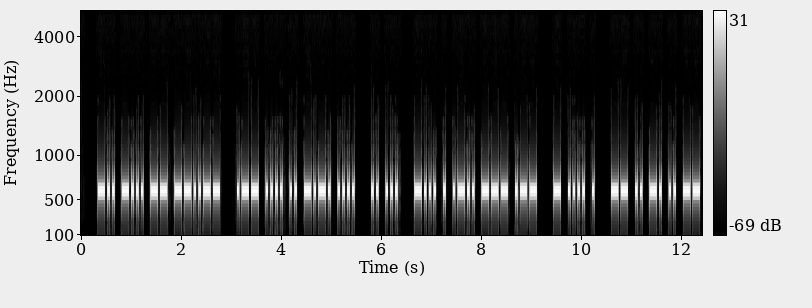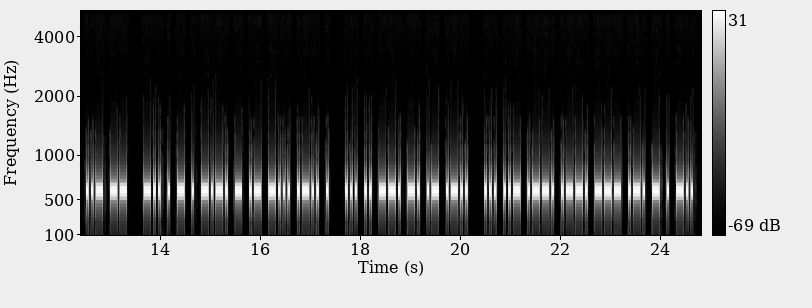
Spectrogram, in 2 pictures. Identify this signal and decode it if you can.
Morse code, heard as a keyed tone, about 25 wpm, 600 Hz. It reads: DBM, WHICH IS BELOW THE MINIMUM DETECTABLE SIGNAL SUPPORTED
